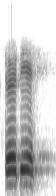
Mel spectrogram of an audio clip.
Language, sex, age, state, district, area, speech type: Bodo, female, 60+, Assam, Kokrajhar, rural, conversation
